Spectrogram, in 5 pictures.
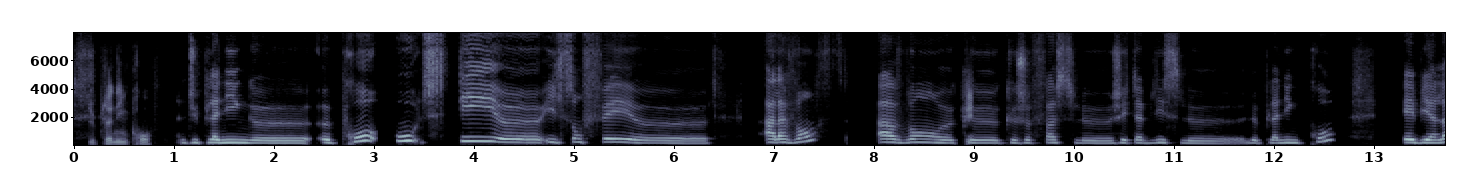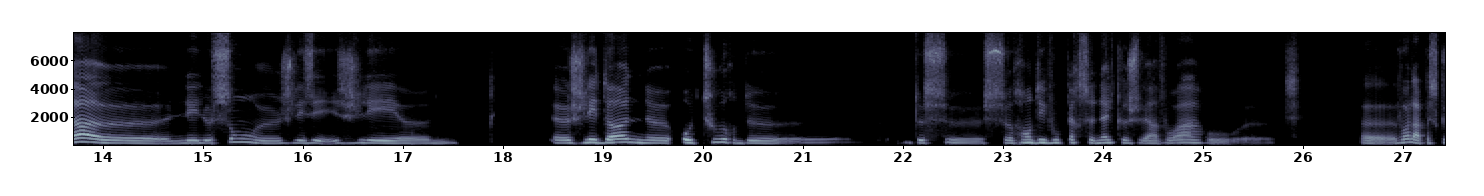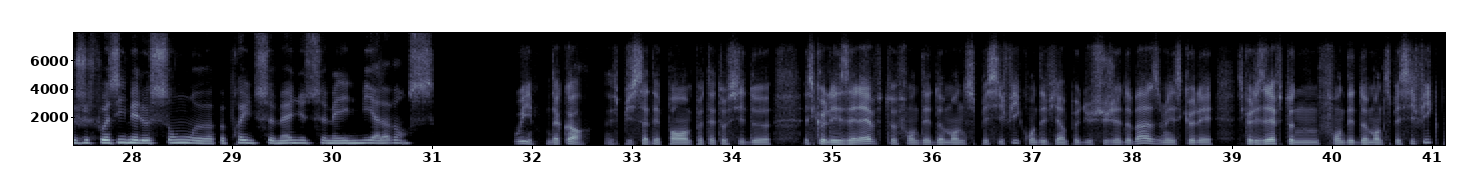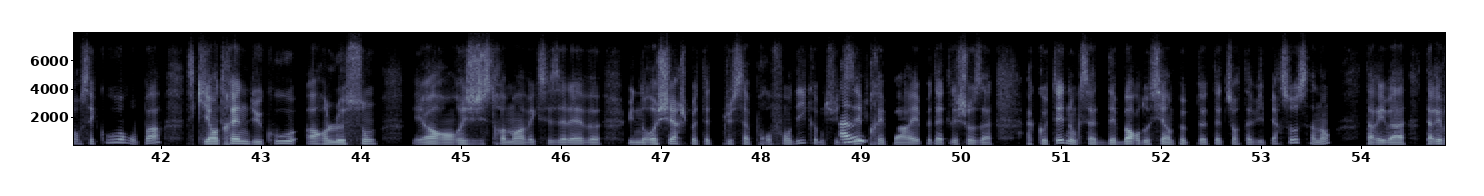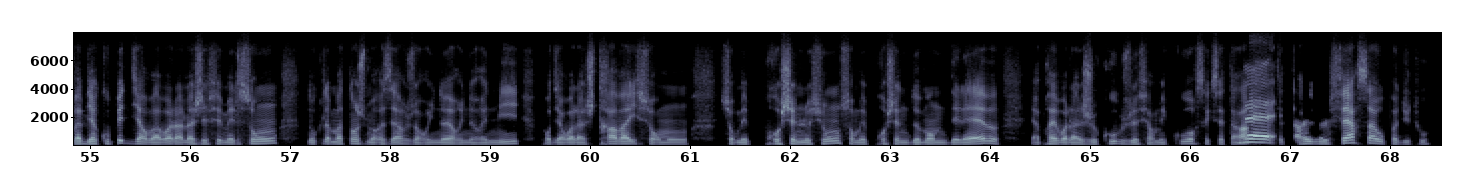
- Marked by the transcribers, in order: other background noise
- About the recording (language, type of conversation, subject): French, podcast, Comment trouvez-vous l’équilibre entre le travail et la vie personnelle ?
